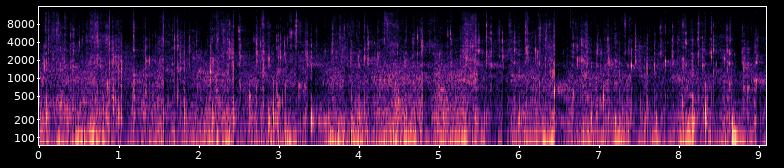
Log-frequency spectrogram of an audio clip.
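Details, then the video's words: Husky chewing raw beef up close: rapid wet crunches and sticky smacks packed tightly together with no pauses, a low droning hum running beneath throughout. "Husky ASMR | Mukbang eating raw beef"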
